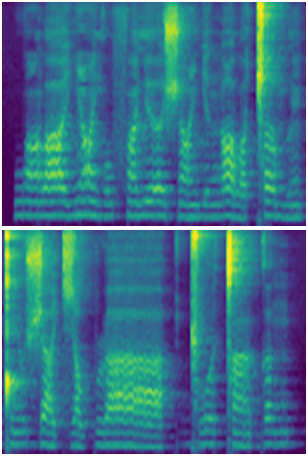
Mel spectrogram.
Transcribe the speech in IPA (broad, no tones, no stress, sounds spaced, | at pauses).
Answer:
w ɑ̃ lˠ aː ʎ ɑ̃ j o f ã lʲ ɜ ʃ ɑ̃ ʎ a ŋ ɑ lˠ ɐ ǁ ɐ m l ẽ ǃ ẽ ʊ̯ ʃ a t͡ɕ ɑ w p ɹ aː | ɡ͡ǁ o ə̯ ǀ ã ə̯ ɡ ɐ ŋ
